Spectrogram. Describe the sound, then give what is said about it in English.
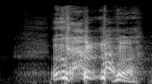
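A quick burst of three or four harsh, raspy coughs in close succession, loud, with no talking around them. “there's actually a mute button on your side that you can mute yourself from coughing.”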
